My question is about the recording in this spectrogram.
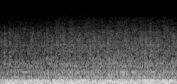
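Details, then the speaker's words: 1964 Impala 454 big-block just after a cold start: deep loud idle with busy lifter ticking that eventually goes away, running rough but starting to clear up; owner may need to re-adjust the valves. "let me get it started up and uh I'll show you other than those lifters raisin cane but"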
